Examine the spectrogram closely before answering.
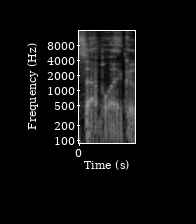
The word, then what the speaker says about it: Sabalenka: Well, you know, we were talking about Sabalenka is the proper way to say it.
